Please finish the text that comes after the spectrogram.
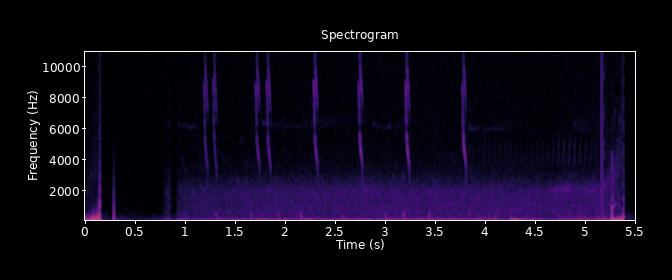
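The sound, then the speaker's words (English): A male bird in its territory gives a series of about eight sharp, high chip notes at irregular intervals, some in quick pairs, as another male flies by, over a steady low rumble of background noise. “Those chips notes were given as another male flew by the territory.”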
